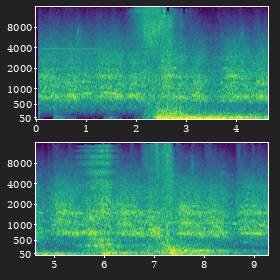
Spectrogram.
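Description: A large crowd cheers and roars in an echoing arena.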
